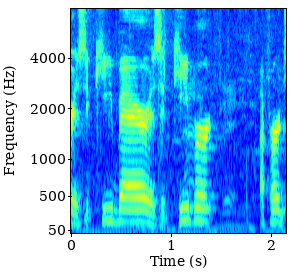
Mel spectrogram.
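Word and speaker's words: Keibert: his name pronounced because it's like is it k bear is it key bear is it keybert i've heard so many different things but k bert ruiz seemed to be what was said and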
